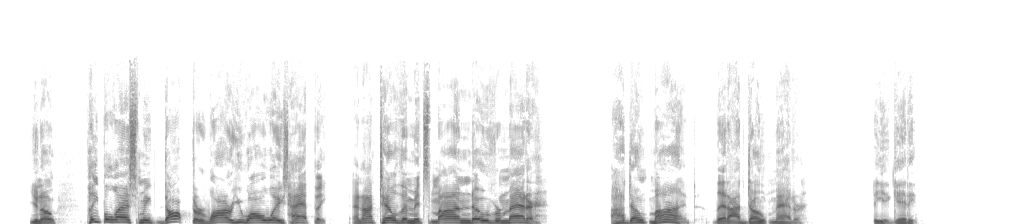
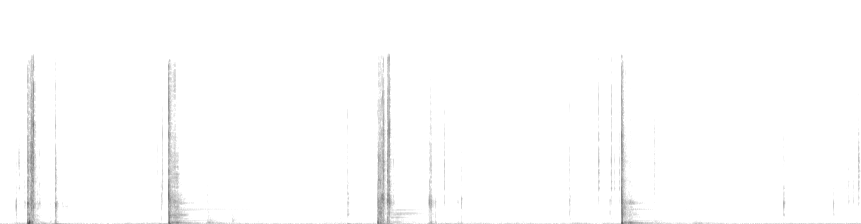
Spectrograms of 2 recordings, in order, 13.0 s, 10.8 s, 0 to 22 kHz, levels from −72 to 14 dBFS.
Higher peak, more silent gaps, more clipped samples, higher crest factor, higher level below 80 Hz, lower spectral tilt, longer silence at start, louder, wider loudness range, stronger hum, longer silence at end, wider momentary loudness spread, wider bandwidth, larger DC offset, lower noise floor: about the same, -2 dBFS vs -4 dBFS; neither; neither; second, 16 dB vs 32 dB; second, -66 dBFS vs -48 dBFS; first, -5 dB/octave vs -3 dB/octave; about the same, 0.35 s vs 0.35 s; first, -18 LUFS vs -30 LUFS; about the same, 5 LU vs 4 LU; neither; second, 1.55 s vs 2.85 s; second, 10 LU vs 29 LU; about the same, 16.5 kHz vs 16.5 kHz; neither; first, -81 dBFS vs -66 dBFS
